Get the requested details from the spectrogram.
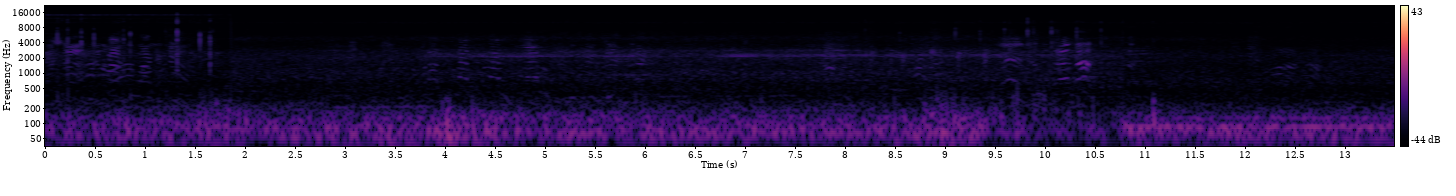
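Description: Distant players shout during a football match.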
